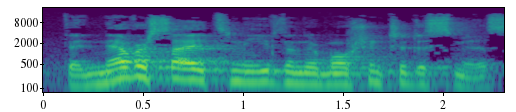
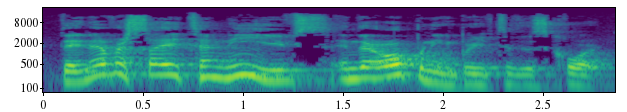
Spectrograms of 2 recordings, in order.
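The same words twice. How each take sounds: First: Said in the usual way. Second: NEVER pushed up higher in a raised, indignant voice; emphatic repeat. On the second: Real, not acted. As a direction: build on the first line, stress never. Repeats the parallel statement with emphasis.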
